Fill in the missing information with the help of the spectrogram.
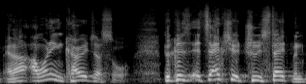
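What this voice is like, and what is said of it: Strong, hard-to-understand accent. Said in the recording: “me and my accent ... nobody understands what he says”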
